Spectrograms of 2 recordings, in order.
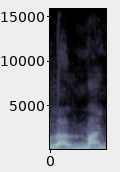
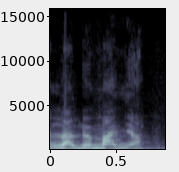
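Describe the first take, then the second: First: It is said with a standard French pronunciation. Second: It is said with a Lingala-influenced pronunciation. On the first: "au lieu de dire l'Allemagne" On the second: "on dirait l'Allemagne"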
